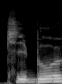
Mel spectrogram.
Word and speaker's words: Qi-Bô: Hélène Nal-Martin, donc cofondatrice de Kibo, cela s'écrit en 2 mots et ça s'appelle Q-I, plus loin B-O, accent circonflexe. Cela sonne comme le mot espoir en japonais. En fait, Kibo en japonais, Ki-B-O, donc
